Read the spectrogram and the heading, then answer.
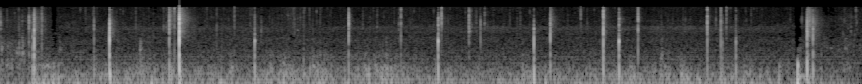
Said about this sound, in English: Tonight we are on the Superior Hiking Trail right near Oberg Mountain. We're sitting by the crackling campfire.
